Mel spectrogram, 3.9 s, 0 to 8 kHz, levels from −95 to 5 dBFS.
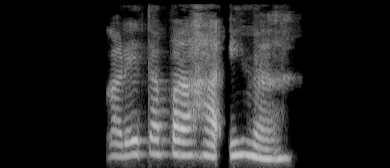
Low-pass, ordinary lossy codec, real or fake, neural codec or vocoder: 7.2 kHz; AAC, 32 kbps; fake; codec, 16 kHz in and 24 kHz out, 2.2 kbps, FireRedTTS-2 codec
